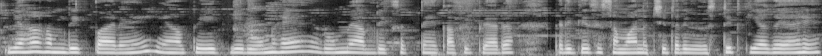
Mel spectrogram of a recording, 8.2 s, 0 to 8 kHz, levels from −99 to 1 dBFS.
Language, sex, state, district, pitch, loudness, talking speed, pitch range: Hindi, female, Rajasthan, Jaipur, 205 Hz, -15 LUFS, 210 wpm, 200-220 Hz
